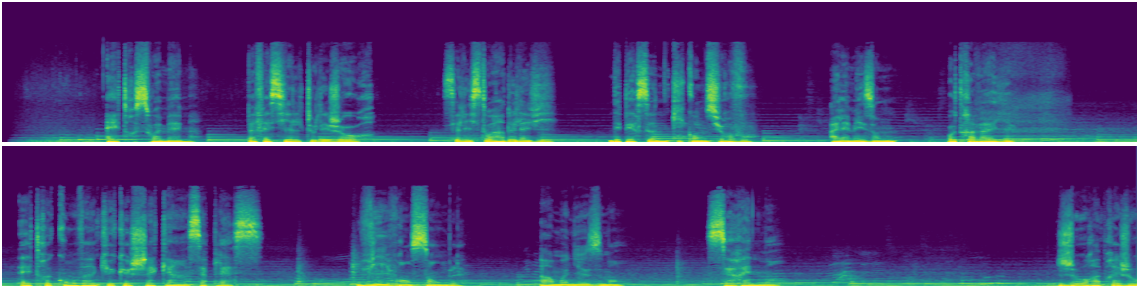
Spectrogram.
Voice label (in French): film video sophrologue, voix off femme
